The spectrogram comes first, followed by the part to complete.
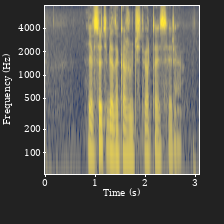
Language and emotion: Russian, neutral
